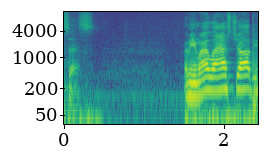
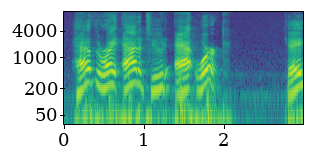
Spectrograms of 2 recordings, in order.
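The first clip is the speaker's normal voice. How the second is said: emphatic preaching; 6 semitones higher than usual. Acted. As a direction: preach it, each word weighted. Preacher drives home sermon point.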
